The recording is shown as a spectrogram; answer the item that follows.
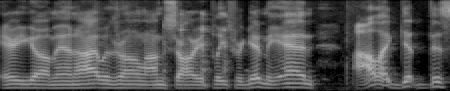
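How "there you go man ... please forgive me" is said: put-on insincere, mocking, sarcastic tone. Showing what he says while pointing to his tattoo: mock apology, sarcastic. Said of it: "it's the tone that you used... It sounds like you're being sarcastic".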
